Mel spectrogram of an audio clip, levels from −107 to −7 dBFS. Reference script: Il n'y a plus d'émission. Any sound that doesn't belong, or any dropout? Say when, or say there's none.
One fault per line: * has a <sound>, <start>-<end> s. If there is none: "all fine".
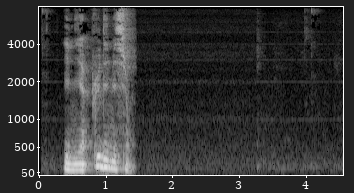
all fine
